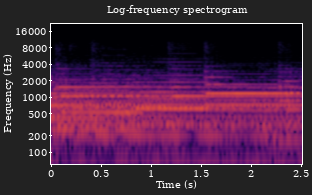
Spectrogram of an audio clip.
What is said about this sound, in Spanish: ¿Es de metal? Sí, señoras. Es de metal, adiviné. Son tubos. Y campanas tubulares en este caso.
